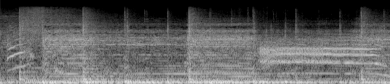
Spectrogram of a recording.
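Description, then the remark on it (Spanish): A crowd of people shouts together on request, loud, a dense, sustained roar of voices that carries through the whole few seconds with a few higher cries rising above it. “¡Otro grito!”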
